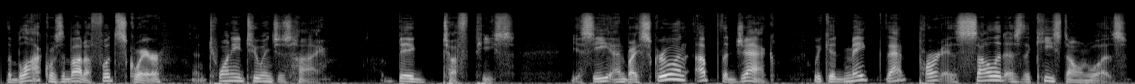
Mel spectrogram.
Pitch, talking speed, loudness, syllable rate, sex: 130 Hz, 185 wpm, -21 LUFS, 4.7 syllables/s, male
